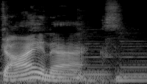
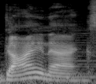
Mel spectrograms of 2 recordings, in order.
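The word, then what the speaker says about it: Gainax: Is it not pronounced gax? Gax. I've always heard it pronounced gyn ax. I guess if I think about it as a Japanese word, it would be gynax. It would be kind of like how you wrote it.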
